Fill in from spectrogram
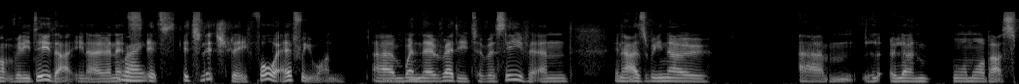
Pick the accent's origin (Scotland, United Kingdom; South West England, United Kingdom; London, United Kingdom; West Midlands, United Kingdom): London, United Kingdom; I was born in London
